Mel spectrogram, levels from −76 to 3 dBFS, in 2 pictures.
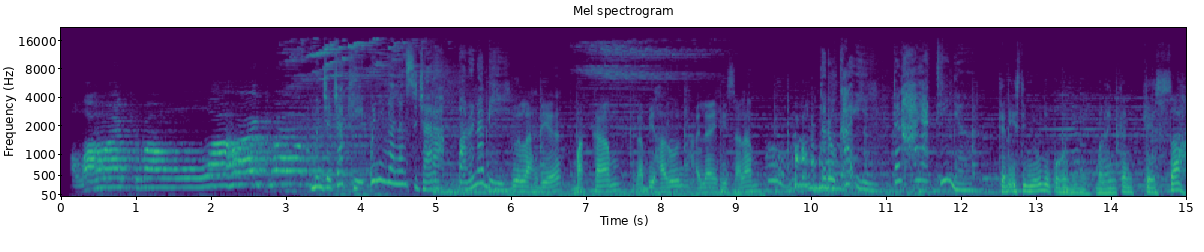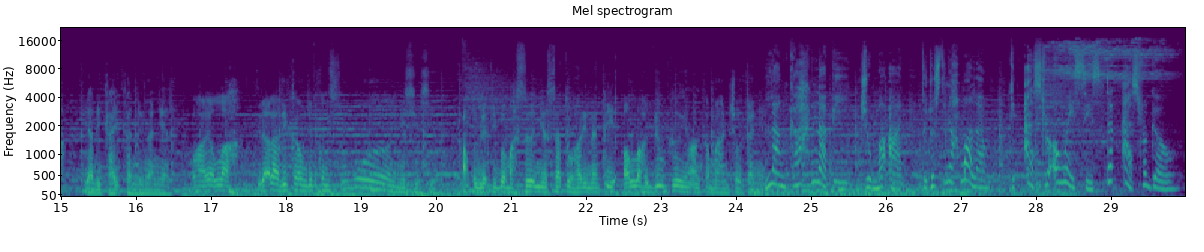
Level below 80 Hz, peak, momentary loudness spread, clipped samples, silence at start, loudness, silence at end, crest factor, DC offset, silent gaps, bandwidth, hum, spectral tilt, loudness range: -40 dBFS; -6 dBFS; 5 LU; under 0.1%; 0.15 s; -27 LUFS; 0.1 s; 20 dB; under 0.1%; none; 17 kHz; none; -5.5 dB/octave; 2 LU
